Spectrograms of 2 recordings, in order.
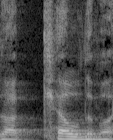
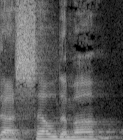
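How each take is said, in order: First: The consonant after the first vowel is a K. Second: The consonant after the first vowel is an S. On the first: The speaker calls it right. "Pronounce it a keldoma, as if it were a hard C" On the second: The speaker calls it wrong. "don't pronounce it a seldoma"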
